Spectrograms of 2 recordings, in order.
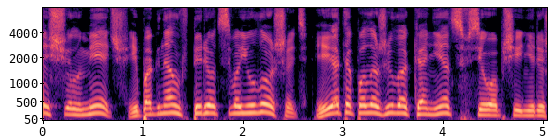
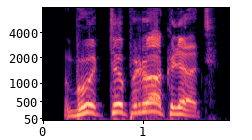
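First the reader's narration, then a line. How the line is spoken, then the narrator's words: Growled. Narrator (Russian): прорычал один из людей Алтхельма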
